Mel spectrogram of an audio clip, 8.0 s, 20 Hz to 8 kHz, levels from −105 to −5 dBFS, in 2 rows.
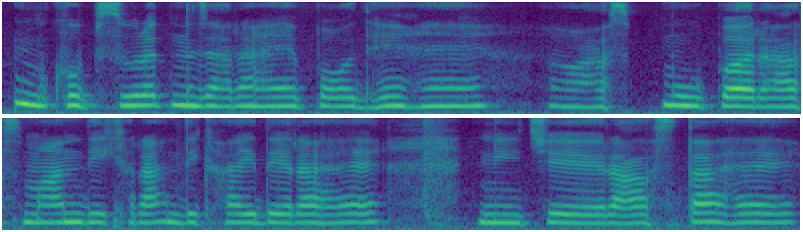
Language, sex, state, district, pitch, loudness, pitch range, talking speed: Hindi, female, Chhattisgarh, Balrampur, 235 Hz, -37 LUFS, 230-245 Hz, 145 wpm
